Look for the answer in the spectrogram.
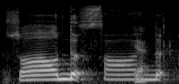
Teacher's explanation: Alif Lam Mim Sad. Look, Sad ends with a dal, which is sukun, sakin, qalqala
